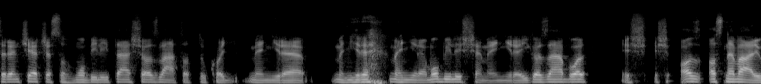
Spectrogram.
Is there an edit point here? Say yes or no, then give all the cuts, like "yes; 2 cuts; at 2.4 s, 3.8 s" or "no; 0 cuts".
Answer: no; 0 cuts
